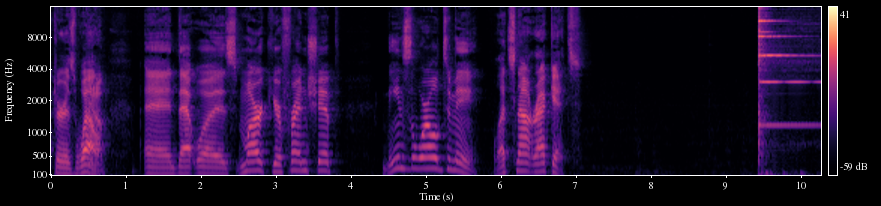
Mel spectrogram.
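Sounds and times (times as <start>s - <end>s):
speech: 0.0s - 7.1s
bright bell ding: 9.4s - 10.2s.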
